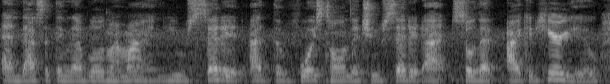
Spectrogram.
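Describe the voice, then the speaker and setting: A young woman vlogger with a loud voice, ranting casually to the camera in an animated, indignant way and repeating words for emphasis. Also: sits low, moderate pace, a little hiss or hum, low-quality recording.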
